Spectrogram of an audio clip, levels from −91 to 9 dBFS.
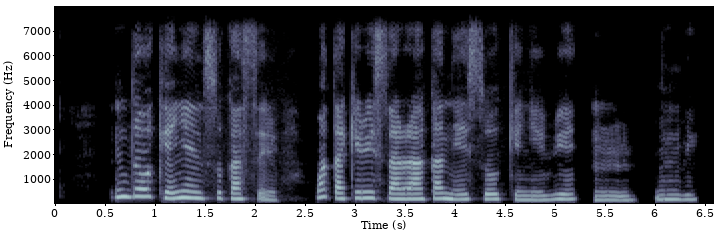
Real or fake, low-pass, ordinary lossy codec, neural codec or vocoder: fake; 7.2 kHz; Opus, 64 kbps; vocoder, 44.1 kHz, 80 mel bands, Vocos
